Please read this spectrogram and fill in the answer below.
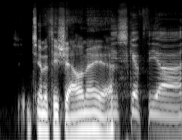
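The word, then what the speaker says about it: Chalamet: Pronounced that correctly. Timothy Shalamé.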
